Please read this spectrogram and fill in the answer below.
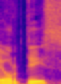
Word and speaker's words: Ortiz: Ortiz, climate. I just like saying your last name, man. Am I saying it correctly when I roll the R? Yeah, that sounds good.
